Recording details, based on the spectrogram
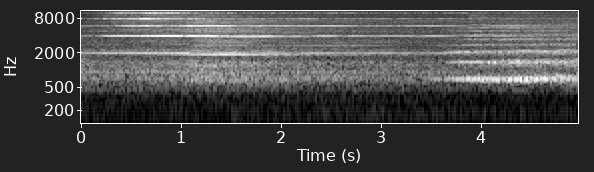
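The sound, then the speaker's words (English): Bowed bronze cymbals ring out in a sustained, shimmering metallic drone of stacked high overtones, swelling louder near the end as a lower tone bends and wavers in pitch while a cymbal is bent as it is bowed. No voices are heard. “I'm doing it by bowing some bronze cymbals.”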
